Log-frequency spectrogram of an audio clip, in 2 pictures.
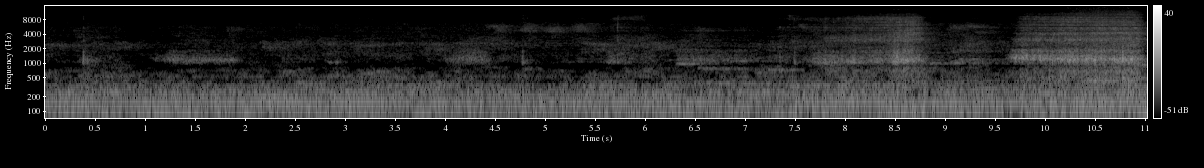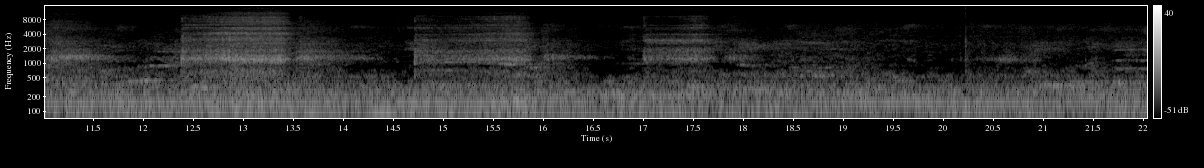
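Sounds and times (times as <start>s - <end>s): low steady hum: 0.0s - 22.0s
baby snoring: 7.4s - 11.6s, 12.3s - 14.0s, 14.7s - 16.4s, 17.0s - 17.9s.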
